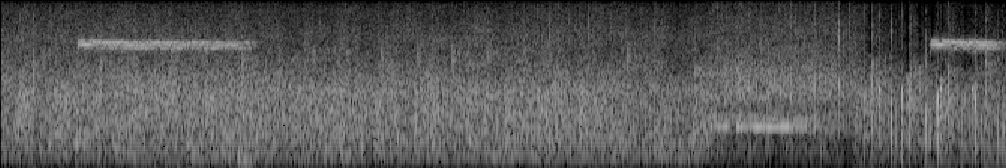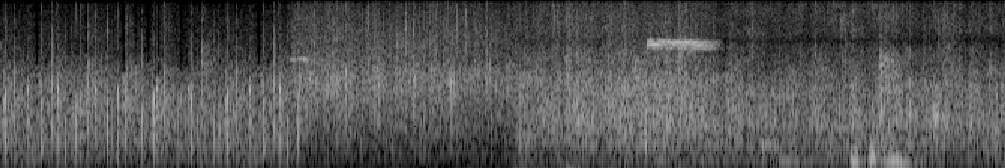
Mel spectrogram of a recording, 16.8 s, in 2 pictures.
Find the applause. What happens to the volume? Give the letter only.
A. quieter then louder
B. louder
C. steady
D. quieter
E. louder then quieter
C.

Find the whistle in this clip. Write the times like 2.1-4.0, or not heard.
0.6-2.1, 7.7-8.4, 13.7-14.4.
